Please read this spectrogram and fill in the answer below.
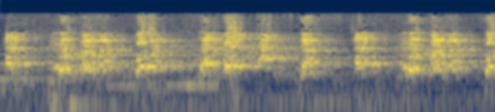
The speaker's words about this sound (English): There is a dog in the lobby running for mayor of Oakland.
